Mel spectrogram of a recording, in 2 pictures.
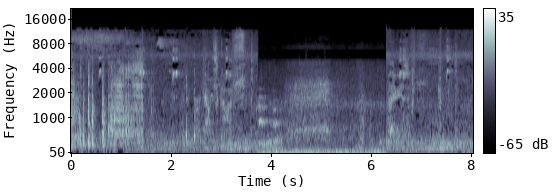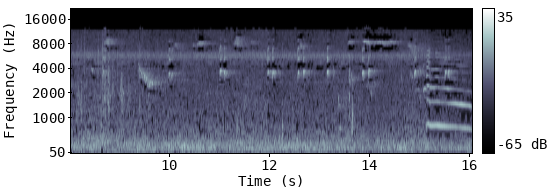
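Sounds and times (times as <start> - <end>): noisy background: 1.6 - 15.3.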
